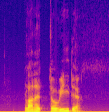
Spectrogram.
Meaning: asteroid
- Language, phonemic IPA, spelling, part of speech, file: Dutch, /plaˌnetoˈwidə/, planetoïde, noun, Nl-planetoïde.ogg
